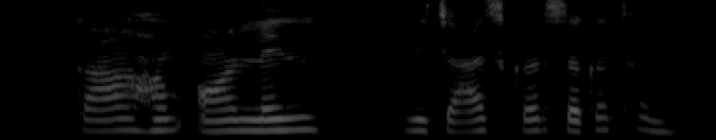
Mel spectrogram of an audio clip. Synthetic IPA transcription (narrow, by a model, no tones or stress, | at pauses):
kaːɦɐmɔːnlaɪn | ʋɪt͡ʃaːɾd͡ʒkəɾsəkət̪ɦən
